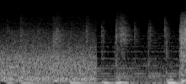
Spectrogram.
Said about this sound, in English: With the waves in the background.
